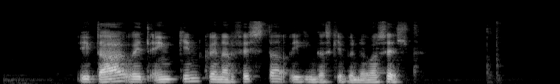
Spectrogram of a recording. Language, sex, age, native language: Icelandic, male, 20-29, Icelandic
